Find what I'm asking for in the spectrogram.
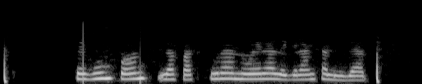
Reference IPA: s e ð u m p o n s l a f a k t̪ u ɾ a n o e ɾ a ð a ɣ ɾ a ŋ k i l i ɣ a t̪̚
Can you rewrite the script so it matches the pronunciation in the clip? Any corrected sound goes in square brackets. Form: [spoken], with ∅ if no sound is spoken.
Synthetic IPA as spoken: s e [ɣ] u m p o n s l a f a k t̪ u ɾ a n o e ɾ a ð [e] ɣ ɾ a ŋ k [a] l i [ð] a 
